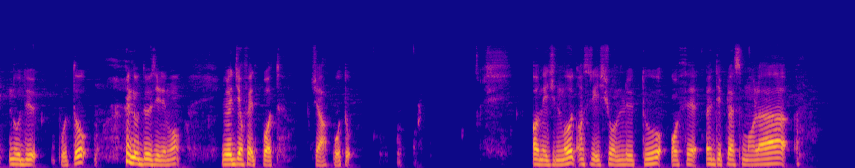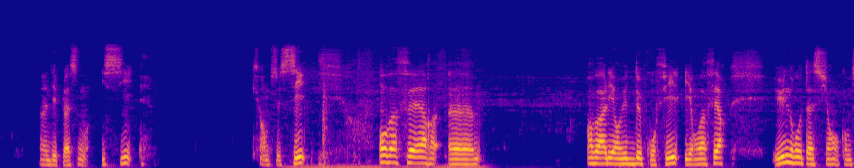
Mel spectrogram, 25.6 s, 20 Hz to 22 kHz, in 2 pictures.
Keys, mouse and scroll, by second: 0.4 shift+right click, 2.3 KP_3, 3.6 shift+scroll up 3, 4.3-6.2 drag, 6.2 KP_1, 6.9 shift+scroll up 5, 7.6 Tab, 8.2 ctrl+scroll up 1, 8.5 a, 8.8 a, 9.3-11.2 drag, 11.2 KP_3, 12.2-13.0 scroll down 5, 13.0-14.4 drag, 14.4 KP_1, 16.3-19.3 drag, 20.3 KP_3, 21.4 ctrl+scroll down 1, 21.6 scroll up 3, 22.4 shift+scroll down 3, 23.8 scroll down 1, 24.5 r.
